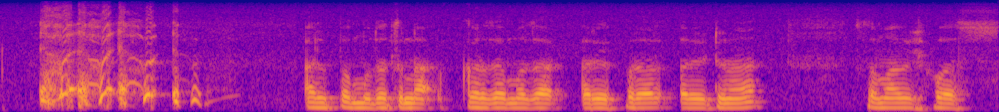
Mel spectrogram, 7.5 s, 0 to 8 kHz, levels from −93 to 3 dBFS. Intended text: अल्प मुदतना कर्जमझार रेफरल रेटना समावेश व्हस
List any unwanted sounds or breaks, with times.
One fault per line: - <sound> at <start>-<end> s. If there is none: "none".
- cough at 0.3-1.8 s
